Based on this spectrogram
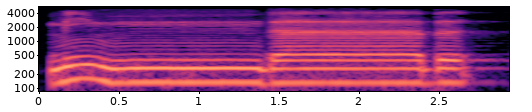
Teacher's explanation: تقلب النون الساكنة إلى ميم إذا جاء بعدها حرف الباء فتسقط النون من اللفظ، ولذلك لونت بالرمادي في مصحف التجويد إشارة إلى أنها لا تلفظ. · Term: الإقلاب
